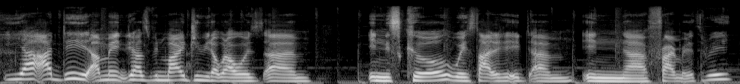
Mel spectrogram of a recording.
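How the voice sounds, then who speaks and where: Soft-spoken young woman, hesitant. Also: lowish voice, unhurried, faint music behind. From South Sudan, raised in Australia. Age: 20s. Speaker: model and guest. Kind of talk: casual interview chat.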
